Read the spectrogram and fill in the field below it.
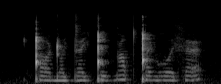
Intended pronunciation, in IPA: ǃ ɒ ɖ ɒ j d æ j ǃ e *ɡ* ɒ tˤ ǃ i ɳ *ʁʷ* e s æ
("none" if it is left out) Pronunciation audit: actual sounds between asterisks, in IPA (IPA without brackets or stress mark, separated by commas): ɡ, ʁʷ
